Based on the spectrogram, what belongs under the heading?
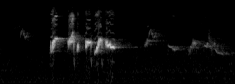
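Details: Red-whiskered bulbul trapped with a decoy bird on 26 June 2018; the bird is described as white-cheeked and stubborn. A loud burst of bright, warbled, chattering notes is followed by softer trailing whistles.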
